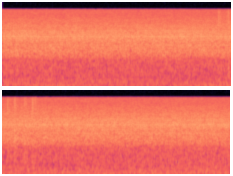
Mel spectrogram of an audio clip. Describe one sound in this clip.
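Train wheels clatter rhythmically over the rails.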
